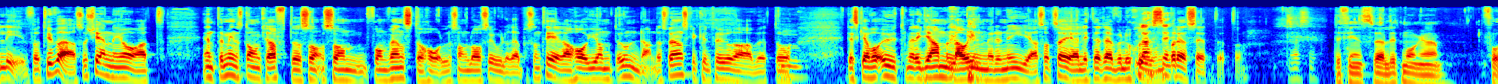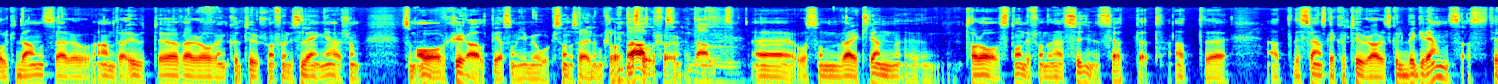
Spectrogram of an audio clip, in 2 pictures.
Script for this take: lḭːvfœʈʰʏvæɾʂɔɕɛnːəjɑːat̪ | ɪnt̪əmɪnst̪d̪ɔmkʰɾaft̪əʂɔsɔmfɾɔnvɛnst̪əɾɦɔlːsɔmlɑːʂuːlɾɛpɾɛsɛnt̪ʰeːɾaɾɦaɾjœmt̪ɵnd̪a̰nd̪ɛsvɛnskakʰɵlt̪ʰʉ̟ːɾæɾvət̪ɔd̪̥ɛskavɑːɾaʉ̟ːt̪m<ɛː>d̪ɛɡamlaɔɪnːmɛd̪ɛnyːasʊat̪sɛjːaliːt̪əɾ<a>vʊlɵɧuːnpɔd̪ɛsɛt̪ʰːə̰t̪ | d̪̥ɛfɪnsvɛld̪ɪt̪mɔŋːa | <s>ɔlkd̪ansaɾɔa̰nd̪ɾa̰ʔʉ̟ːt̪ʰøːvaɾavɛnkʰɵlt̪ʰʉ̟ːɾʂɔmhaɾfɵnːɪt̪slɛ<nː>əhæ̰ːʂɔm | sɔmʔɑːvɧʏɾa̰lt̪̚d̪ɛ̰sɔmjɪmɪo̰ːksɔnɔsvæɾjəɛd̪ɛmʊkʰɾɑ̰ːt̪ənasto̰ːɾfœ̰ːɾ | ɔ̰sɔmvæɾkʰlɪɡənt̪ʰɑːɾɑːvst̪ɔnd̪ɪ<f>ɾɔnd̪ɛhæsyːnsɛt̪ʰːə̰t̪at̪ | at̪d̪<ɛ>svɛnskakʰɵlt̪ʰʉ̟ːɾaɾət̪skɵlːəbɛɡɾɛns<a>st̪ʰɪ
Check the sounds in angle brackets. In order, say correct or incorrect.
incorrect: ɛ, incorrect: ɛ, incorrect: f, incorrect: ŋː, correct, correct, correct

